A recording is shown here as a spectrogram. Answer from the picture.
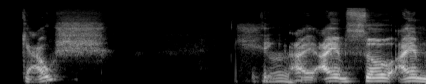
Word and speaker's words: gouache: No, I'm talking about the art style, which to me it looks like it says Gucci, but it's not. That's obviously not it. It's Gouache. Gouache.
